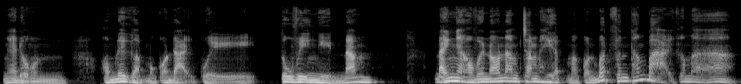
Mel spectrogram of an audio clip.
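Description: A sly sidekick brags in a low, hushed voice, leaning in as if sharing a secret, as a man plays him. His talk is boastful and wheedling. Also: very animated, measured pace, husky, exaggerated voice.

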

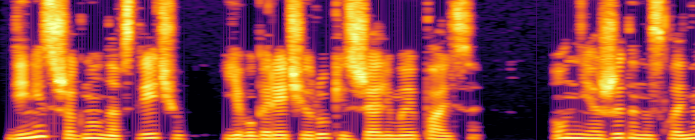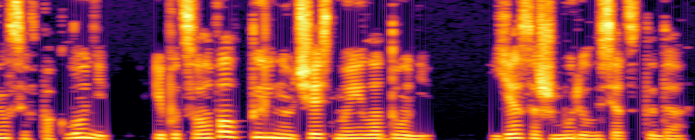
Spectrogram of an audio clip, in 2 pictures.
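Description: Brief: woman audiobook narrator, expressive and wry, mid-pitched, dry recording. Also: normal speed, no room sound. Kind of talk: first-person audiobook narration.

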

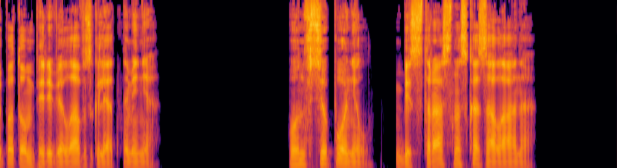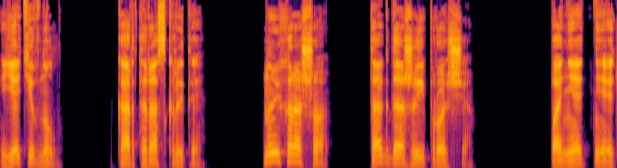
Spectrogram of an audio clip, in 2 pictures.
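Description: A man with a lowish voice reads a first-person audiobook in a dry, wry way. The sound is dead and close, with no room around it. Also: animated, normal speed, no echo. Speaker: audiobook narrator.

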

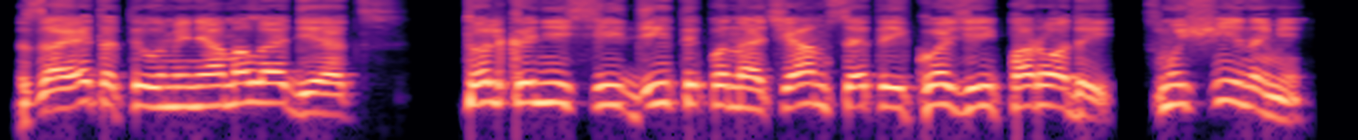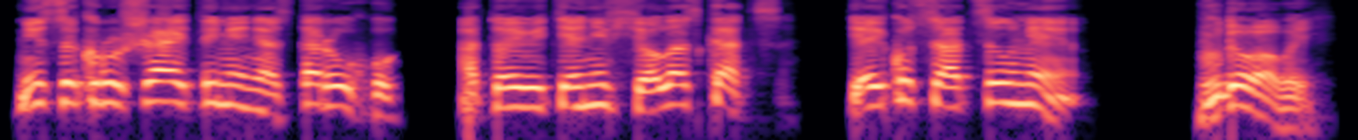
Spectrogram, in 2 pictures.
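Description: A man voicing a sharp-tongued, agitated old woman who scolds her niece sarcastically. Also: high voice, lively intonation, normal speed, no echo, clean studio sound, voice pushed up. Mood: scolding. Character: sharp-tongued old aunt, gruff yet loving woman.

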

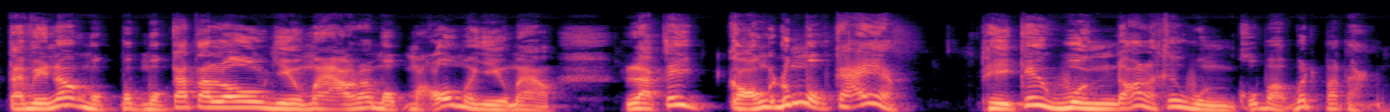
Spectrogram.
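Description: A man's voice: a little high, fast talker. A man with a Southern Vietnamese accent casually retelling a ghost story, chatty and speaking straight to his listeners. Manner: animated, chatty, addresses listeners directly.

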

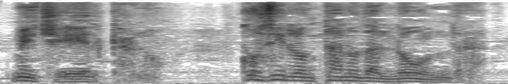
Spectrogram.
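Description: A man voicing the puzzled young gentleman Mr Winkle in a read-aloud novel, bewildered and hurried. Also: medium pitch, big pitch swings, slight background noise. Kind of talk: audiobook character voice.

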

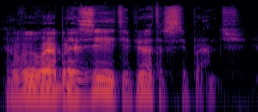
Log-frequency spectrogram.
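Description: A man reading the part of an irritable, scornful male zoology professor who fires off sharp, angry questions. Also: on the low side, unhurried, lightly acted. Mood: heated.

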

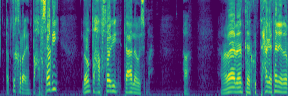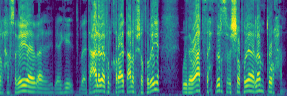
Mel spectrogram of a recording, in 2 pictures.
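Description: A man with an Egyptian accent teaching Quran recitation rules in a lively, conversational way, acting out imagined student questions. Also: mid-range voice, dry recording. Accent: Egyptian Arabic. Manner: animated, acts out imagined student exchanges, drawn-out recitation examples. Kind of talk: Egyptian colloquial tajweed lesson.

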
